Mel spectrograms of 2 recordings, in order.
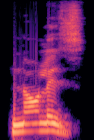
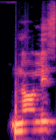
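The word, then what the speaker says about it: knowledge: सा बता दूं कि भारत में इसको पढ़ते हैं नॉलेज, जबकि इसे सही रूप से, प्रोफेशनल रूप से नॉलेज पढ़ा जाता है। नॉलेज यह अक्सर लोग पढ़ते हैं, लेकिन नॉलेज सही नहीं है। सही उच्चारण होता है नॉलेज।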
